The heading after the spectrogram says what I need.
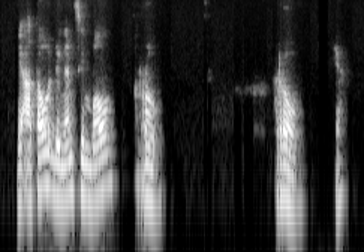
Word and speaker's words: rho: Rho, ya. Ini dibacanya rho.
